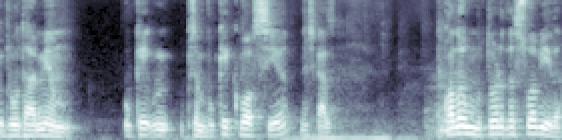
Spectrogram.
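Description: The speech runs at a very fast pace with ordinary pitch variation. The tone is dark and mellow, with vocal fry. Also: man. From Braga, northern Portugal. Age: 20s. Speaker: podcast co-host. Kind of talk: casual chat. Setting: recording on the road in Chaves.

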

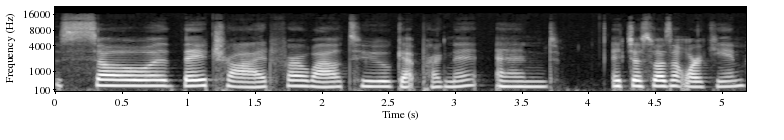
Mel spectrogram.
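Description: A woman's fairly high, monotone voice at a very slow pace, dry and close with no echo, on a very clean recording with a silent background. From small town. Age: 20s. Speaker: adoptee sharing her story. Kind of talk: casual interview.

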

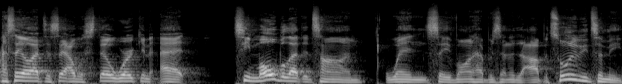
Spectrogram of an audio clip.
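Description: Speaking at a fairly quick pace, a man with a New York accent uses lively intonation at a medium pitch on a very clean recording with a silent background. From Long Island, New York. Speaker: podcaster. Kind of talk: casual chat. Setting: studio.

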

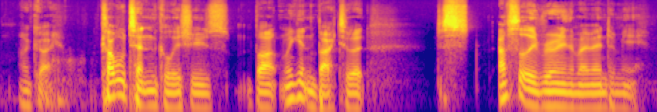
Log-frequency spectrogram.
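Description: A very fast Australian accent with long, frequent pauses, in a very clean recording with a silent background and a dry, close sound with no echo. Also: man, fairly low pitch for a man, ordinary pitch variation. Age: 20s. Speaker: podcast co-host. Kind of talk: casual chat.

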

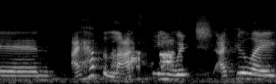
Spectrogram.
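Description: A woman with a Chinese accent speaks at a very slow pace, her intonation lively. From China. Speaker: podcast co-host. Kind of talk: casual chat.

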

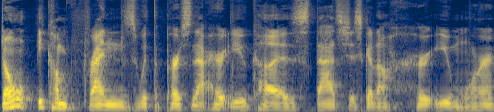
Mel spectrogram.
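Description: A man's fairly low-pitched voice at a moderate pace, an ordinary speaking voice, on a very clean recording with a silent background. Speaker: podcast co-host. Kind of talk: casual chat.

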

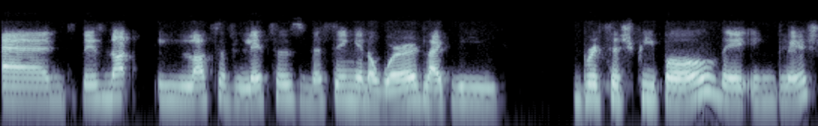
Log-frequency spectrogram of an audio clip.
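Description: A woman with a South African accent speaks at a fairly slow pace in an animated tone, her pitch medium. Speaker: podcast co-host. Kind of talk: casual chat. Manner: animated, laughs often.

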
